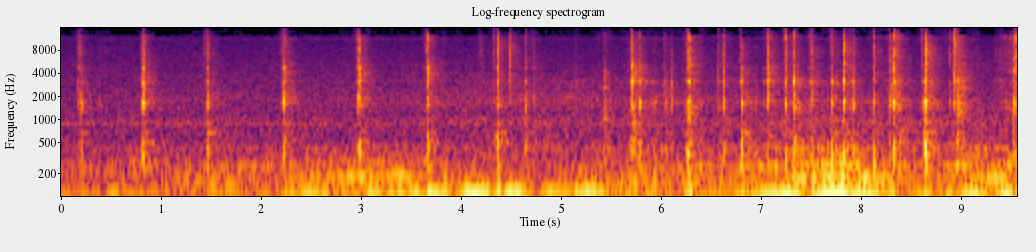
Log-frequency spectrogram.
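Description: Long painted fingernails tap the side panel of a closed, hollow, medium corrugated cardboard shipping box, making sharp ticking taps. The taps start slow and evenly spaced, then come faster and more clustered over a steady low hum.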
